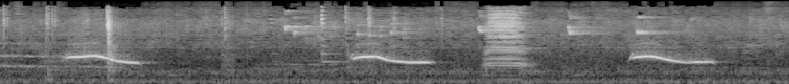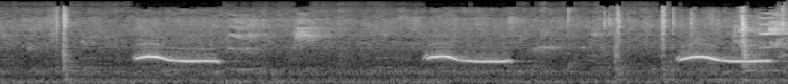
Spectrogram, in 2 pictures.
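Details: Pet common hill myna giving loud whistled notes that rise briefly then slide down, repeated six times about every two seconds, with faint clicks and knocks between them.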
